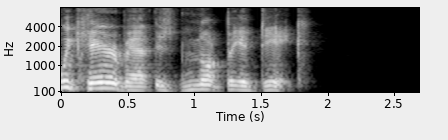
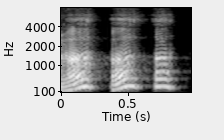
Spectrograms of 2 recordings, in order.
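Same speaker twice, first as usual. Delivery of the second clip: confused natives mimicked; 9 semitones higher than usual. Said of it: "they would have been going".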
